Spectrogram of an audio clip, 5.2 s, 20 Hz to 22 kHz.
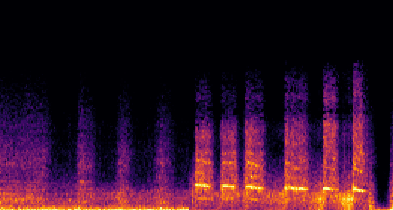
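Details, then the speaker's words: Manual-transmission car shifted into reverse at 100 km/h: steady road roar, then harsh rasping grinding bursts and a thin whine as the gearwheels rub against each other without engaging. Reverse gear grinding while moving. "Shifting into reverse at 100km/h is a very bad idea It doesn't work It doesn't go into gear The gearwheels are rubbing against eachother You hear those grinding"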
